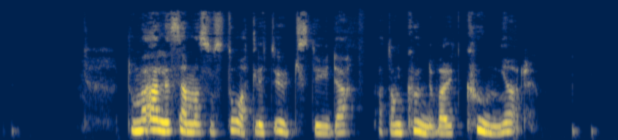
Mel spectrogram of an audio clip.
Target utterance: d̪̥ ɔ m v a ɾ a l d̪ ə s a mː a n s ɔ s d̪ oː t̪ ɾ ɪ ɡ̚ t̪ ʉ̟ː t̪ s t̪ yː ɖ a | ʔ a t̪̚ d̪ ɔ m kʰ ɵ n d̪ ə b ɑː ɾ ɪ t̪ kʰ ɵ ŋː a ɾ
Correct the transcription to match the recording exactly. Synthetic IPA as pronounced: d̪̥ ɔ m v a ɾ a l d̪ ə s a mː a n s ɔ s t̪ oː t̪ l ɪ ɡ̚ t̪ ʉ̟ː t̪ s t̪ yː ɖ a | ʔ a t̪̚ d̪ ɔ m kʰ ɵ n d̪ ə v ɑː ɾ ɪ t̪ kʰ ɵ ŋː a ɾ

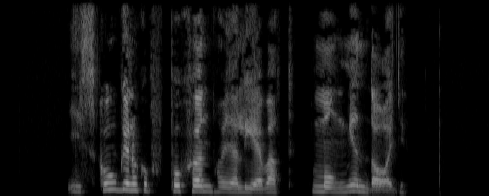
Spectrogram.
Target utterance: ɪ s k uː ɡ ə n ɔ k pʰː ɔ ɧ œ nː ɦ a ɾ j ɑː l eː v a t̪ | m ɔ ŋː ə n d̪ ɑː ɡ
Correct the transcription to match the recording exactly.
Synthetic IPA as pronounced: ɪ s k uː ɡ ə n ɔ k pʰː ɔ ɧ œ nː ɦ a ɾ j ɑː l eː v a t̪ | m ɔ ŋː ə n d̪ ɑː ɡ

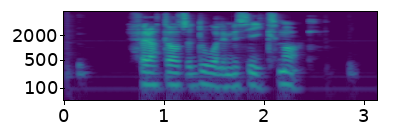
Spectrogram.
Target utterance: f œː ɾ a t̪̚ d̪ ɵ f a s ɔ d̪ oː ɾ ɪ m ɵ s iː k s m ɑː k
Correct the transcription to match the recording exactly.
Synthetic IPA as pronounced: f œ ɾ a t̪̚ d̪ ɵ h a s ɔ d̪ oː l ɪ m ɵ s iː k s m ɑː k

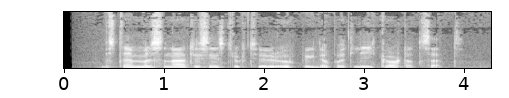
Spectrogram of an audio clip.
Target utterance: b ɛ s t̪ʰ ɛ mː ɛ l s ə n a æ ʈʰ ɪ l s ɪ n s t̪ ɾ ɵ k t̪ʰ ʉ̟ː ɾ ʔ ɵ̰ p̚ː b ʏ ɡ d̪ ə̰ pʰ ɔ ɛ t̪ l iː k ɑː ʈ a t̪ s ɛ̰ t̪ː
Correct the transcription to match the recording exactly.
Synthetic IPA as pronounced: b ɛ s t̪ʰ ɛ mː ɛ l s ə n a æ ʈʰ ɪ l s ɪ n s t̪ ɾ ɵ k t̪ʰ ʉ̟ː ɾ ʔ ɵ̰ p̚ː b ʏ ɡ d̪ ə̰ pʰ ɔ ɛ t̪ l iː k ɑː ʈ a t̪ s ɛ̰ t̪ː

